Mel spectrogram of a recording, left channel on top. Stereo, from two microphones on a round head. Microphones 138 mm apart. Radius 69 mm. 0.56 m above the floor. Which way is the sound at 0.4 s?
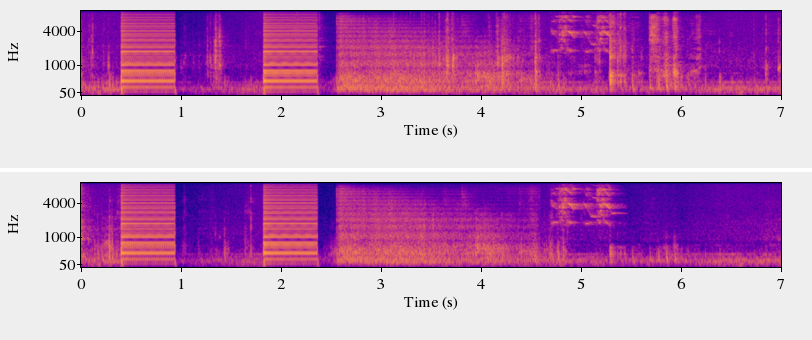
20° right (ahead or behind).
